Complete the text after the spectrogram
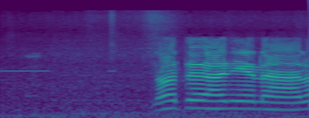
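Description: A truck air horn blares loudly.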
